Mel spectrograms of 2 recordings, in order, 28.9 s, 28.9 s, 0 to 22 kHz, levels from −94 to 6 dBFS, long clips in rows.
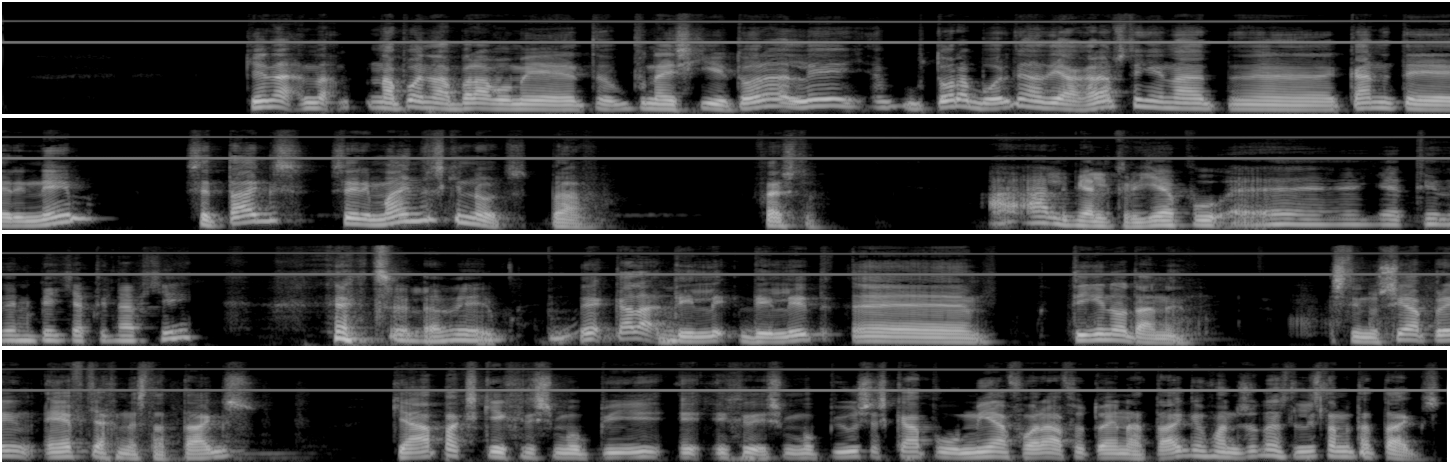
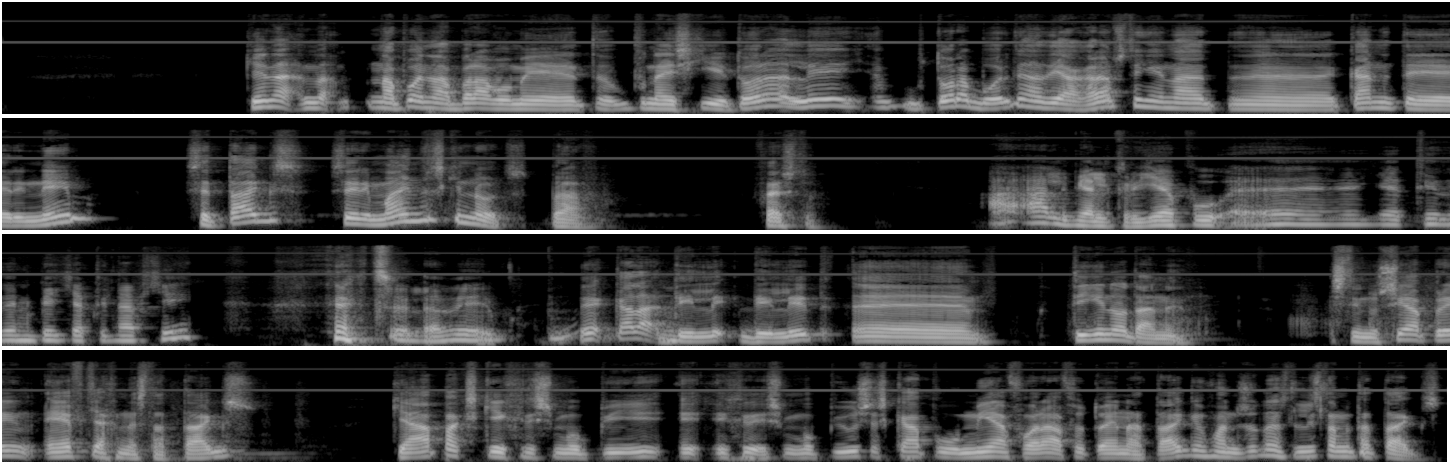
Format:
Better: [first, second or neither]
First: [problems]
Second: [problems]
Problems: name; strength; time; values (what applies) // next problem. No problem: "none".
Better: second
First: high-pitched whine; loud; throughout; 6 kHz, 10 dB below the speech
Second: high-pitched whine; faint; throughout; 6 kHz, 25 dB below the speech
